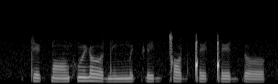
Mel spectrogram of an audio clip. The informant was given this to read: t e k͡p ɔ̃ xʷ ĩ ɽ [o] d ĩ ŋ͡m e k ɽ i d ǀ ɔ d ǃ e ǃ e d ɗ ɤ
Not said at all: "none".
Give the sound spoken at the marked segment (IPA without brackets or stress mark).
ɤ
